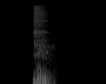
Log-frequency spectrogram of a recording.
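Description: A man's short sigh, one breath out lasting about half a second, into a close microphone.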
